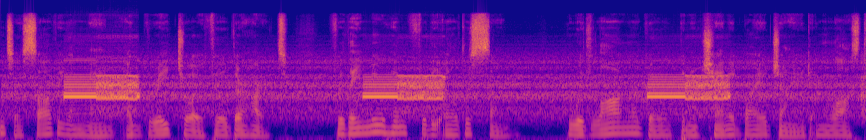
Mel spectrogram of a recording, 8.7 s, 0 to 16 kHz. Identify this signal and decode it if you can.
Packet radio (AX.25, as in APRS), 1200 baud, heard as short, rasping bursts, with radio hiss, a squelch burst at the end and speech in English.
